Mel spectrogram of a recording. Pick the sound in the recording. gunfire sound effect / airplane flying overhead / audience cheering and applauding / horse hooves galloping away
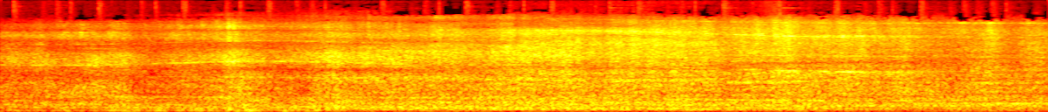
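airplane flying overhead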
